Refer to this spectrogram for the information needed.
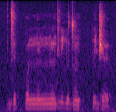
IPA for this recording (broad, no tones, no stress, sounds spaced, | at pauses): d͡z ɨ pː o nː ĩ nː ĩ dʱ i ʎ u d͡z õ j pː i d͡ʒ ɘ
